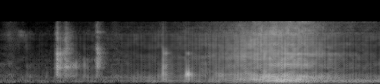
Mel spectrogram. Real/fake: fake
